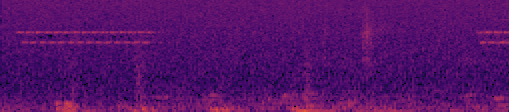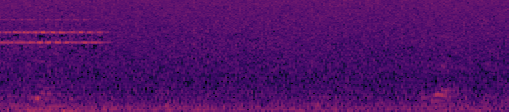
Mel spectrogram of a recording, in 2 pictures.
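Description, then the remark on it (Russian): A telephone rings twice, each shrill electronic trill lasting about a second with a pause between, over steady background hiss and a few soft low thumps. “Я подойду к телефону, ладно?”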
